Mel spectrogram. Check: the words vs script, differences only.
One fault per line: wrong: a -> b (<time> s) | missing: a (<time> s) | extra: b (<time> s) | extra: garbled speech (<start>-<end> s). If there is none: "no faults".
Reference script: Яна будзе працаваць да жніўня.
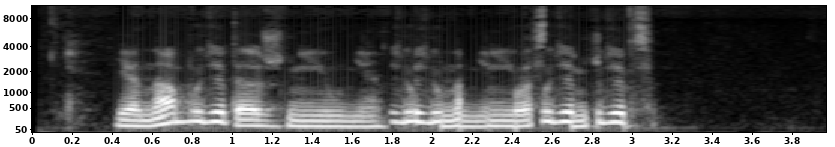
missing: працаваць (1.0 s)
extra: garbled speech (1.8-3.1 s)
